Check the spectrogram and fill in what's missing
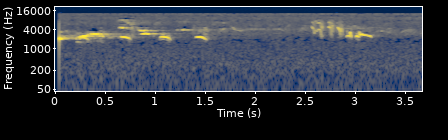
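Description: Yellow-browed bulbul giving a quick run of clear, slurred whistled notes, then a brief burst of higher chattering phrases after a short pause.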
